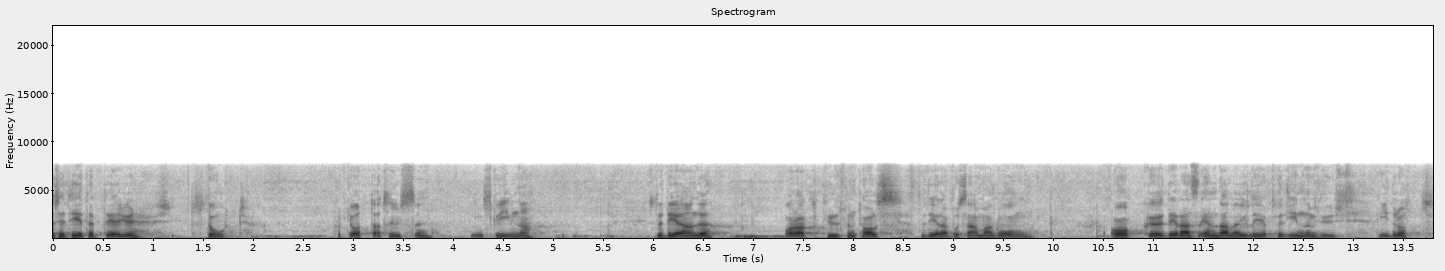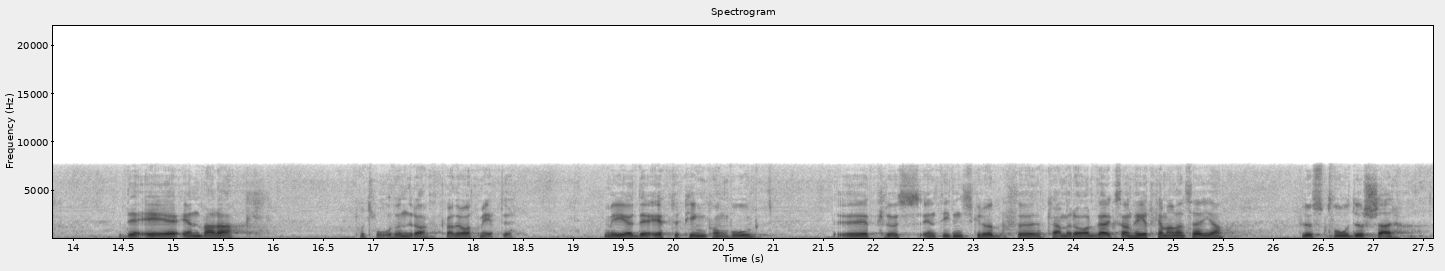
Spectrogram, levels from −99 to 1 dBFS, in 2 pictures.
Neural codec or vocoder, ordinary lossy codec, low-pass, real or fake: codec, 16 kHz, 4 kbps, X-Codec, HuBERT features, trained on LibriSpeech; none; none; fake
